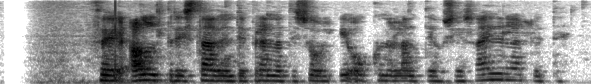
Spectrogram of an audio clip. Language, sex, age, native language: Icelandic, female, 50-59, Icelandic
